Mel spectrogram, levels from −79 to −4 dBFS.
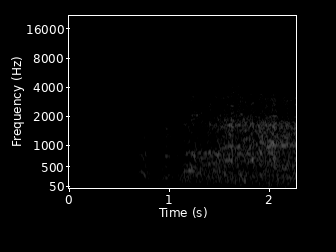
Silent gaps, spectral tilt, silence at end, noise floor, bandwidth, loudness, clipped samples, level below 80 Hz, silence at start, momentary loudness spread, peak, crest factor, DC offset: none; -4 dB/octave; 0 s; -82 dBFS; 16 kHz; -60 LUFS; under 0.1%; -88 dBFS; 0 s; 9 LU; -44 dBFS; 20 dB; under 0.1%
